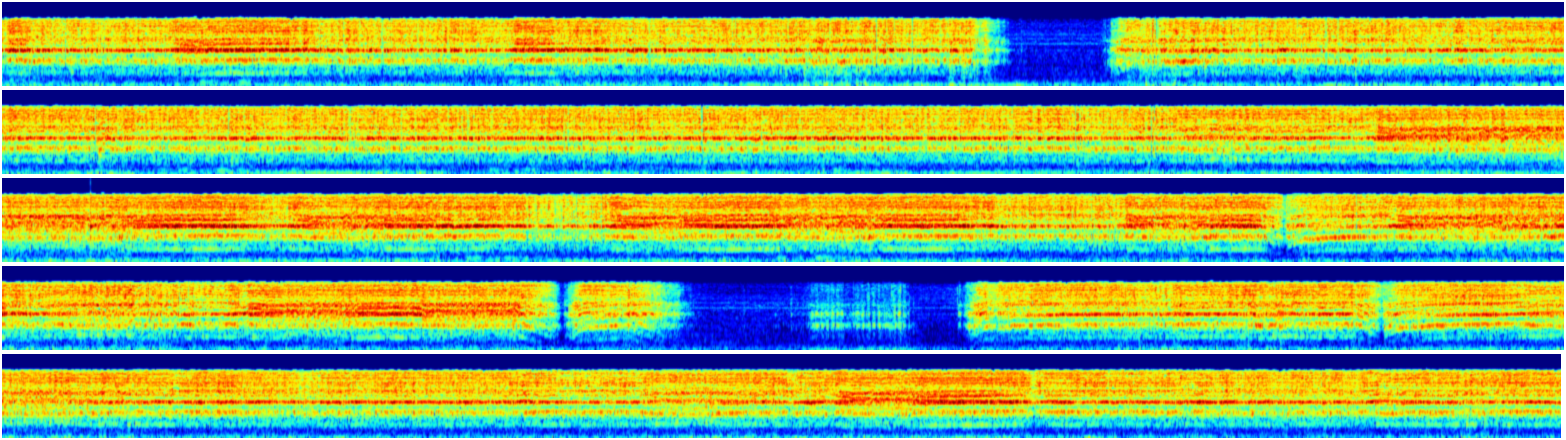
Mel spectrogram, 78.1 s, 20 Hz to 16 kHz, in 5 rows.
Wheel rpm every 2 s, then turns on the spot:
160, 160, 160, 160, 140, 50, 160, 160, 160, 160, 160, 160, 160, 160, 160, 160, 160, 160, 160, 160, 160, 150, 150, 160, 160, 160, 60, 10, 120, 160, 140, 160, 160, 160, 160, 160, 160, 160, 160.
none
